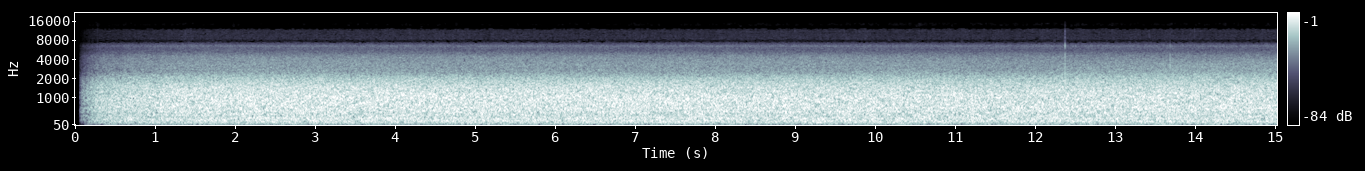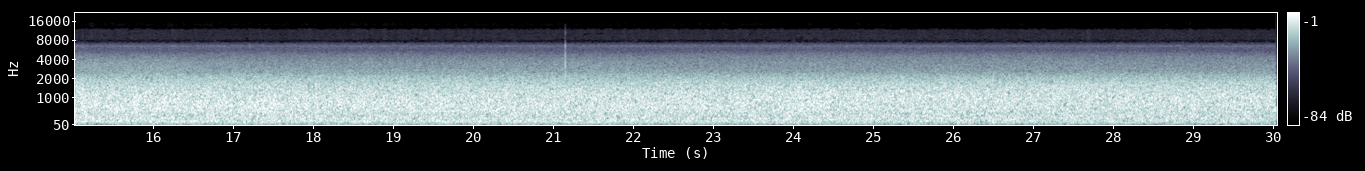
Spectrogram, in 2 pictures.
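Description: Heavy rain falling on the fabric roof and skylight dome of a 30-foot Pacific Yurt, heard from inside: a dense, steady hiss.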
